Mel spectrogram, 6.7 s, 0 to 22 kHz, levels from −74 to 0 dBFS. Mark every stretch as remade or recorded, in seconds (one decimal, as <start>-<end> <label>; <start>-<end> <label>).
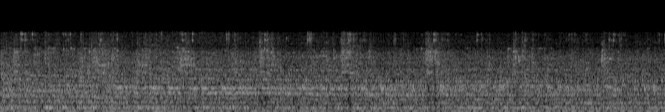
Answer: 0.0-6.7 recorded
